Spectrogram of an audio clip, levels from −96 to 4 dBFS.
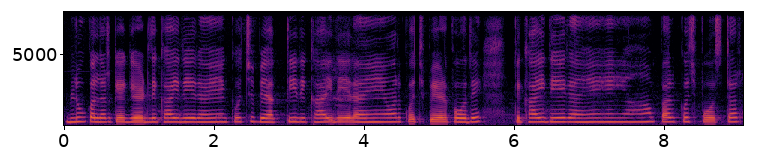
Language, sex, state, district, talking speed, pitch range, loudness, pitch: Hindi, female, Bihar, Darbhanga, 170 wpm, 270-290 Hz, -38 LUFS, 280 Hz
